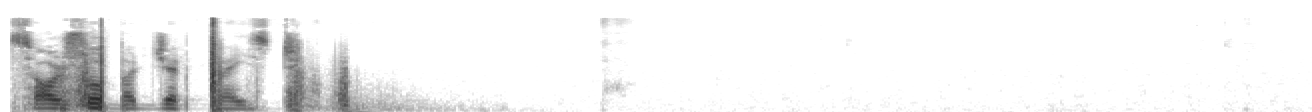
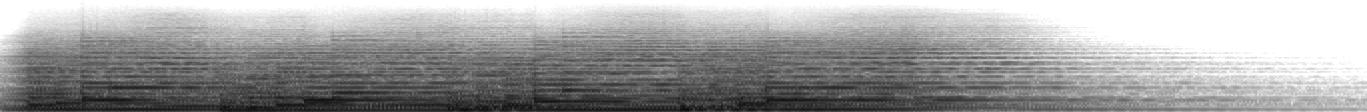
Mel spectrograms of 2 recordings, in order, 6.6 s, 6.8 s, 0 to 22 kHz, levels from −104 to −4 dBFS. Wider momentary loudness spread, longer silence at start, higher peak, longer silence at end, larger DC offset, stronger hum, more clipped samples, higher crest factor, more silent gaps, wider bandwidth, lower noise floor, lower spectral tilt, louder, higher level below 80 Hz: first, 18 LU vs 9 LU; about the same, 0.05 s vs 0 s; second, -6 dBFS vs -2 dBFS; first, 4.8 s vs 1.55 s; neither; neither; neither; first, 32 dB vs 14 dB; neither; first, 11.5 kHz vs 7 kHz; first, under -90 dBFS vs -65 dBFS; second, -4.5 dB/octave vs -9 dB/octave; second, -31 LUFS vs -15 LUFS; second, -62 dBFS vs -34 dBFS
